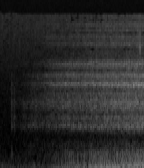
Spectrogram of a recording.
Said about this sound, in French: à peine couché dans son lit, Elbissaron entendit venant du bout du couloir, en direct de la chambre du diable, des ronflements énormes semblables à des tremblements de terre.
